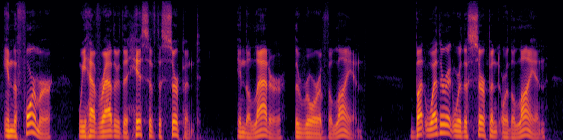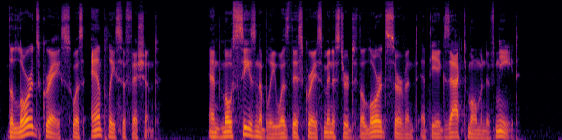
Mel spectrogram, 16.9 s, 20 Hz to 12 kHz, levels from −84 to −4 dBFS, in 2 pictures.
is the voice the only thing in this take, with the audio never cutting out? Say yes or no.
yes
